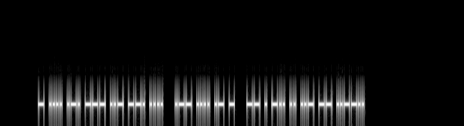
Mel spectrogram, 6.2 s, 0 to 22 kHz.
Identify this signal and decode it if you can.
Morse code, heard as a keyed tone, about 50 wpm, 700 Hz. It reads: THROUGH WHAT MEDIUM?
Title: Sentences from Top 900 Words 50wpm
